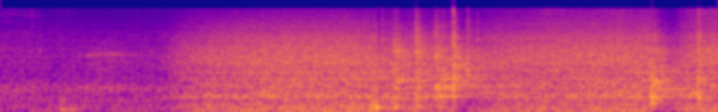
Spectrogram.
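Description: Water boils and hisses in a pot.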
